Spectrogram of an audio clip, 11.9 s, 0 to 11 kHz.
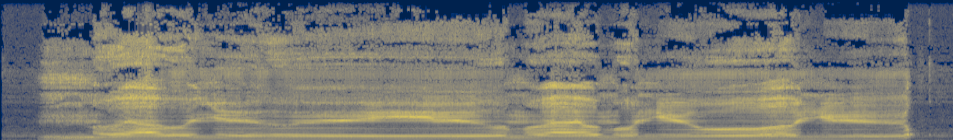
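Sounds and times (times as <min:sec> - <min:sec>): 
kargyraa and khoomei throat singing: 0:00.5 - 0:11.6.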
